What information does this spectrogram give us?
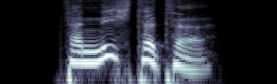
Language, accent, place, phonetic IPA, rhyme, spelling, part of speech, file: German, Germany, Berlin, [fɛɐ̯ˈnɪçtətə], -ɪçtətə, vernichtete, adjective / verb, De-vernichtete.ogg
- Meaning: inflection of vernichten: 1. first/third-person singular preterite 2. first/third-person singular subjunctive II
